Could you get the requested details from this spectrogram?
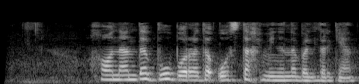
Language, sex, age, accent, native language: Uzbek, female, 12-17, Toshkent shahri, Uzbek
